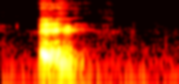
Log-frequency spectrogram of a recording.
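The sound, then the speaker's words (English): A single gruff throat clearing, fairly loud, a short rasping burst lasting about half a second before quiet returns. “Let me clear my throat.”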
